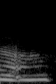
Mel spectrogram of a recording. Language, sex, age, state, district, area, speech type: Malayalam, female, 18-30, Kerala, Kasaragod, rural, conversation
